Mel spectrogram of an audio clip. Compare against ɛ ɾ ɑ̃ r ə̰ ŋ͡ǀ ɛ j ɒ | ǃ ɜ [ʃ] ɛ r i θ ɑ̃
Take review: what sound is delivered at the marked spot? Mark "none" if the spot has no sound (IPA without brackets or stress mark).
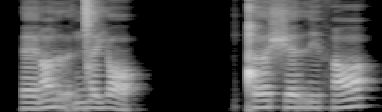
ʃ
